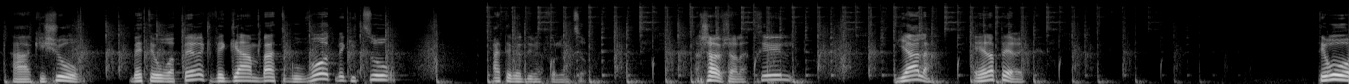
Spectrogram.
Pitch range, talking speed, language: 145-210 Hz, 80 wpm, Hebrew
